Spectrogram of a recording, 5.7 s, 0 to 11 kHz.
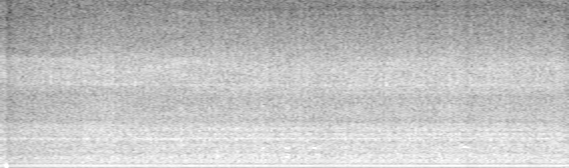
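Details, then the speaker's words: VW Caddy restoration engine, ignition timing about 6 degrees before TDC, first turn of key after revamp: ticks over smooth and even at a settled idle, no misses, knocks or hunting; normal idle. "Well, there we go. First turn of the key and it's running, ticking over really nicely."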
